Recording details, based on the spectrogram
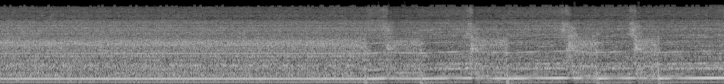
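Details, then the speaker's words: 1970 Alfa II vacuum cleaner after motor replacement: strong steady motor whir rising slightly in pitch, even, no grinding; dust cloud at first start, bearings possibly audible at stop; normal running. "It works quite well, although a cloud of dust came out of it after the first start - maybe it wasn't visible in the recording."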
